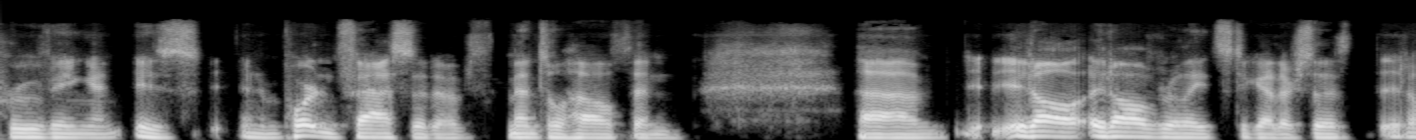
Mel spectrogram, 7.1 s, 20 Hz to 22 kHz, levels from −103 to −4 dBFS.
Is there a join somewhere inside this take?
yes; 3 cuts; at 1.1 s, 2.4 s, 4.7 s

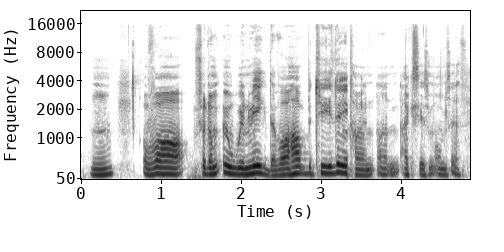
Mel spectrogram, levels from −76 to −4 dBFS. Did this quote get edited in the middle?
yes; 2 cuts; at 1.3 s, 3.3 s

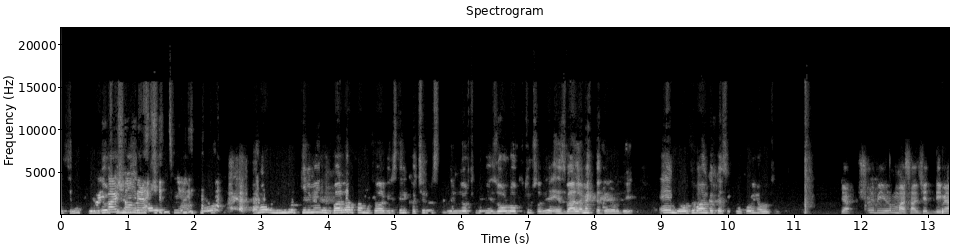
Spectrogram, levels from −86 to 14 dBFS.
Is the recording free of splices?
yes; 0 cuts

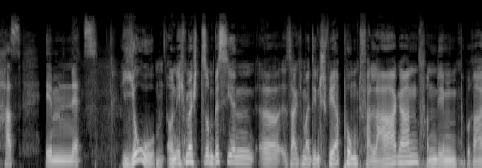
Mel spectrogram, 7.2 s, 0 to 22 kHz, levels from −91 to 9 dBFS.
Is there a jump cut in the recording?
no; 0 cuts

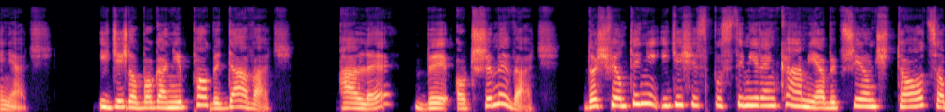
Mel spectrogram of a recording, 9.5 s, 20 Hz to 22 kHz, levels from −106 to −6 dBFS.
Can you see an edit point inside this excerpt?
yes; 3 cuts; at 1.3 s, 2.1 s, 5.7 s

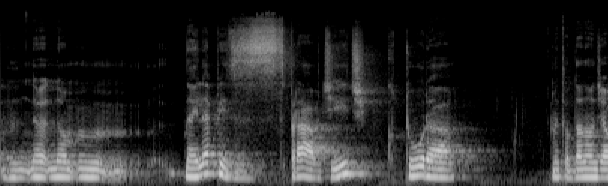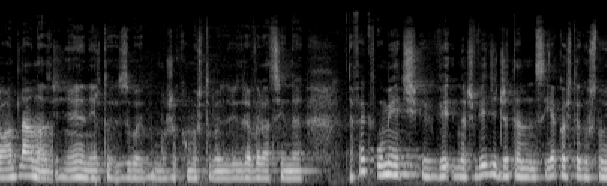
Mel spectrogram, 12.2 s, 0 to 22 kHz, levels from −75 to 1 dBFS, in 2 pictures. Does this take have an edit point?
yes; 3 cuts; at 6.6 s, 7.0 s, 9.8 s

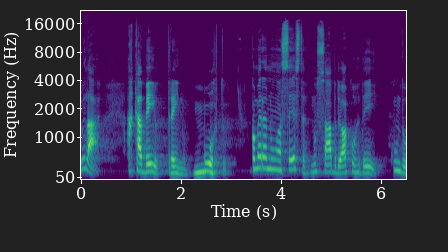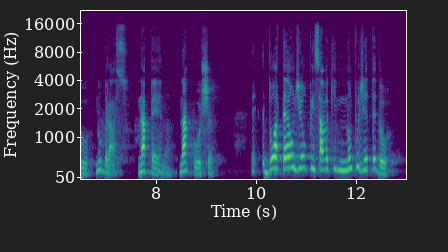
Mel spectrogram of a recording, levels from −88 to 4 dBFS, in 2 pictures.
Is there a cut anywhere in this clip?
yes; 4 cuts; at 3.1 s, 6.1 s, 7.6 s, 8.4 s

